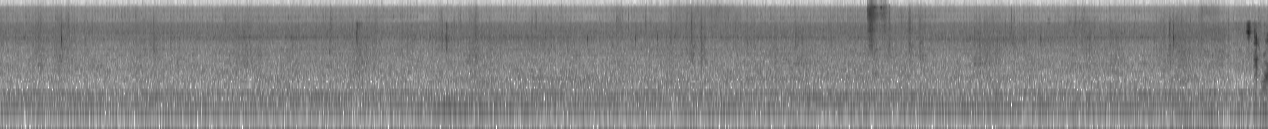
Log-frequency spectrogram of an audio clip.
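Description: A truck engine rumbles steadily throughout, with a heavy low drone and road noise continuing at even loudness and no clear pauses.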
